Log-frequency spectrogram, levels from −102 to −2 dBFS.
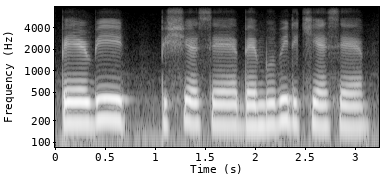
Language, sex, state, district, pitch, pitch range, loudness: Nagamese, female, Nagaland, Kohima, 175 Hz, 165-185 Hz, -13 LUFS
